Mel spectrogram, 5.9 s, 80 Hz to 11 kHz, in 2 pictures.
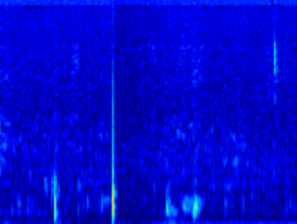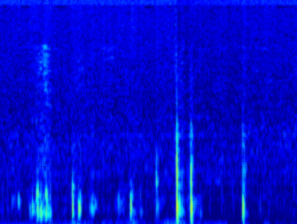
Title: Male stomach growl 67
